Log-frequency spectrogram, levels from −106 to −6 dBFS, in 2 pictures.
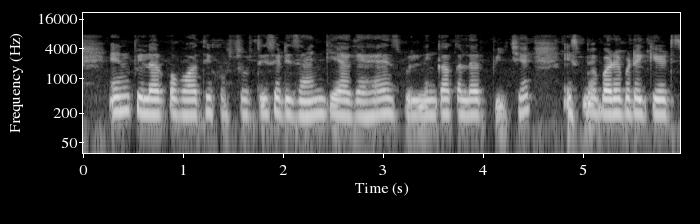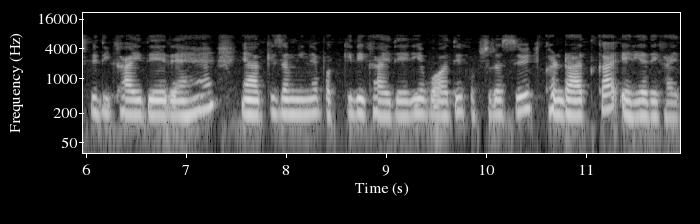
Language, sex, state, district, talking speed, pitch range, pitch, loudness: Hindi, female, Chhattisgarh, Sukma, 210 wpm, 180-195 Hz, 190 Hz, -30 LUFS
